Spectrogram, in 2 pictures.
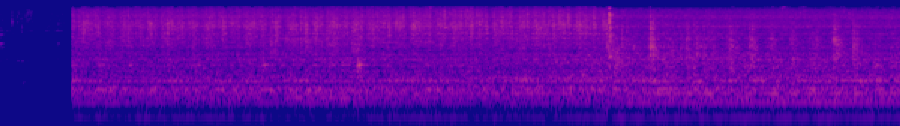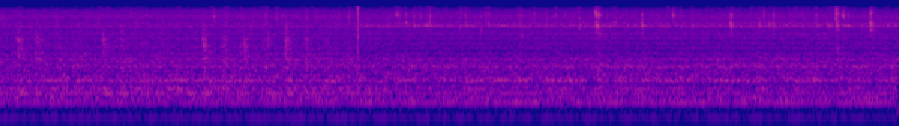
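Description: Benchtop drill press running steadily with a hum, drilling into a small metal block clamped in a drill press vise. The motor starts about half a second in.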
